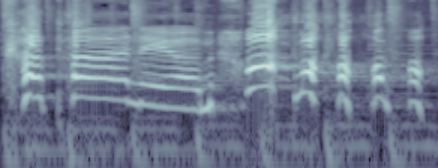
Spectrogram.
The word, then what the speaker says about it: Capernaum: to a house in capernaum it's actually pronounced capernaum and he is teaching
